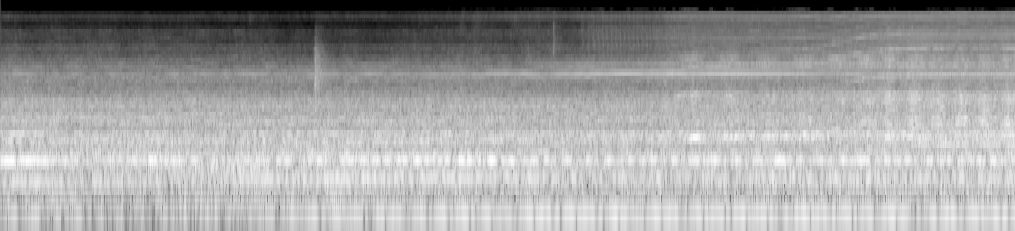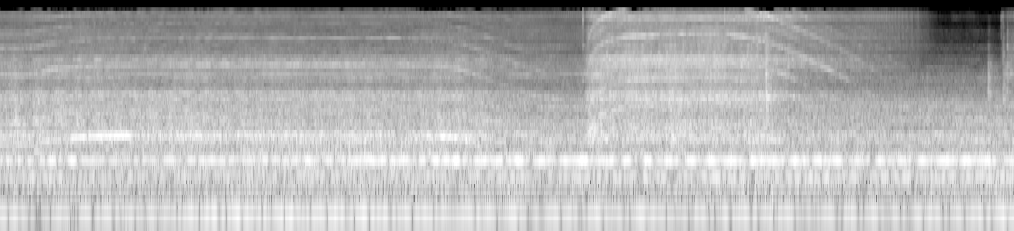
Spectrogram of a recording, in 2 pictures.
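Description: Align power feed motor driving the Bridgeport milling machine's X-axis table, over a steady hum. Its whine rises in pitch about six seconds in, holds, and falls away near sixteen seconds. Then comes a louder, higher run of about two seconds that winds down, and a sharp click near the end.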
